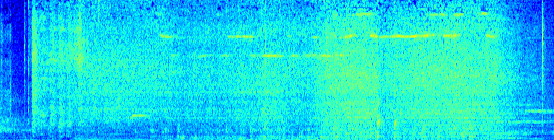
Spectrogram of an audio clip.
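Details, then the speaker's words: Kia Ceed GT cold start after replacing all four coil packs, spark plugs not yet changed: engine catches and runs with an uneven, stumbling beat that never settles; misfire persists despite new coils. "so we can definitely get a cold start again and then I'll turn it on and see if it misfires okay here we go Moment of Truth is it going to miss"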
